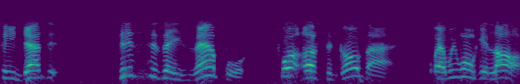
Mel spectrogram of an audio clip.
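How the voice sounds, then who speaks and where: With lively intonation and big swings in loudness, a high-pitched man speaks at a moderate pace, leaving long, frequent pauses. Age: 70s. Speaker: pastor. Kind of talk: bible study discussion. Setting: phone call.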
